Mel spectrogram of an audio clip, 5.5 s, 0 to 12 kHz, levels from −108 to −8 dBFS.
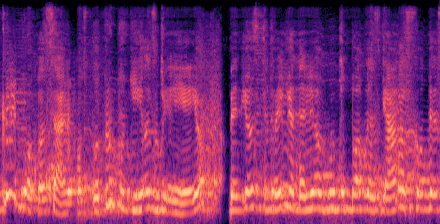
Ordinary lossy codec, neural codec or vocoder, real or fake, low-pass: Opus, 64 kbps; codec, 44.1 kHz, 1.7 kbps, Pupu-Codec; fake; 10.8 kHz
